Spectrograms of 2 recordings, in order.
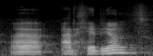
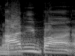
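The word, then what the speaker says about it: Adhiban: Okay, board 3, we have Mickey Adams versus Adhibian.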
